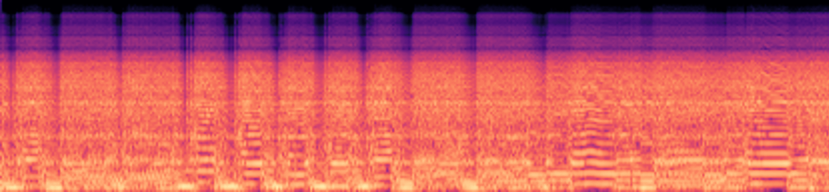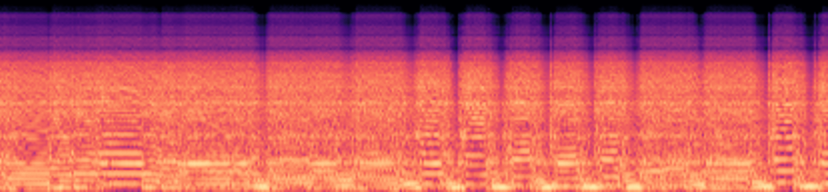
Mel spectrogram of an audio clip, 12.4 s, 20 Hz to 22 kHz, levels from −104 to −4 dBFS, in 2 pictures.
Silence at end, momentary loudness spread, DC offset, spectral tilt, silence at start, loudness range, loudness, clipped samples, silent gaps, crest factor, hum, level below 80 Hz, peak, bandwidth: 0 s; 1 LU; under 0.1%; -4.5 dB/octave; 0 s; 0 LU; -13 LUFS; under 0.1%; none; 14 dB; none; -48 dBFS; 0 dBFS; 12.5 kHz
